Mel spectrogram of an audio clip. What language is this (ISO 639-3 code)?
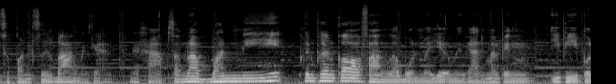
tha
